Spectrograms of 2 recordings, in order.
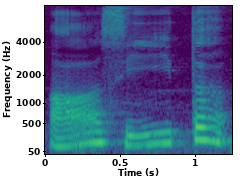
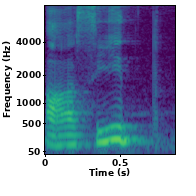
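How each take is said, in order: First: The final t is followed by a short vowel. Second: The word stops sharply on a bare t. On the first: "अगर हलंत नहीं होता ... फिर ऐसा बोलते" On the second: "हलंत है ... वहीं रुक जाएंगे"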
